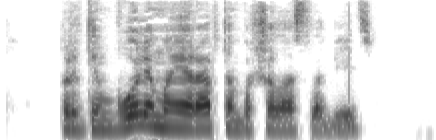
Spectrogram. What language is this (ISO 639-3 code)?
bel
